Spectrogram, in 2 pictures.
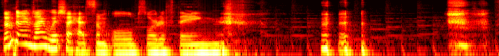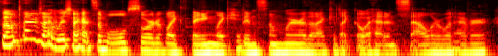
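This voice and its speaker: Bright-voiced young woman streamer. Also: low voice, expressive, moderate pace, long pauses. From United States. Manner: slangy, chatty, exclamatory. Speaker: VTuber livestreamer. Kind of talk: casual livestream chat. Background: background music.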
